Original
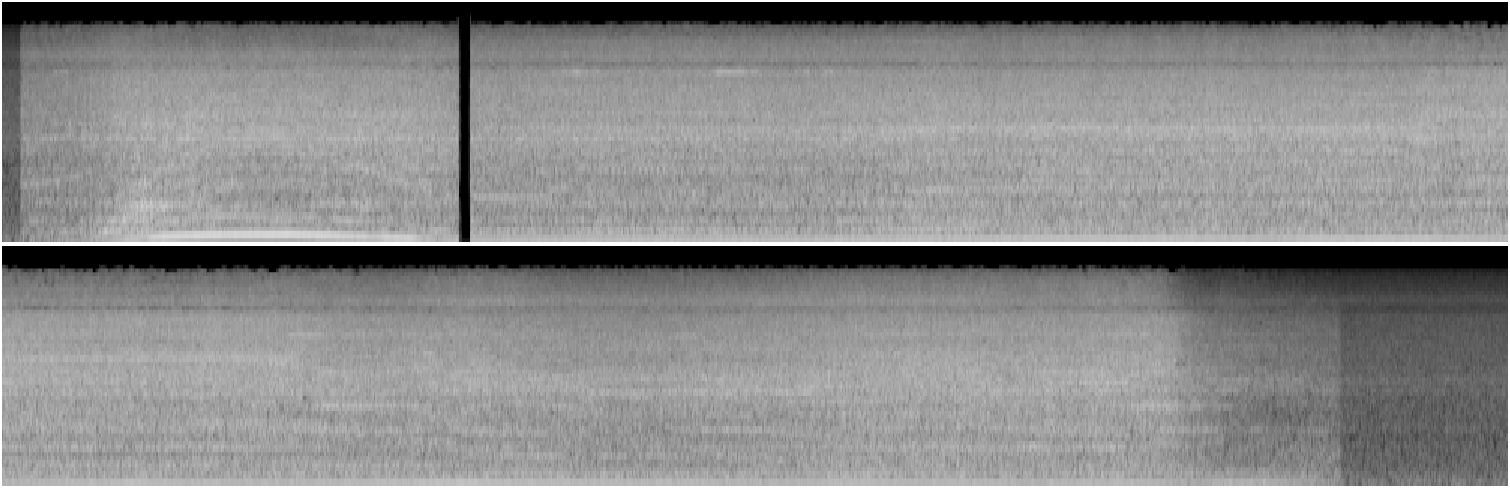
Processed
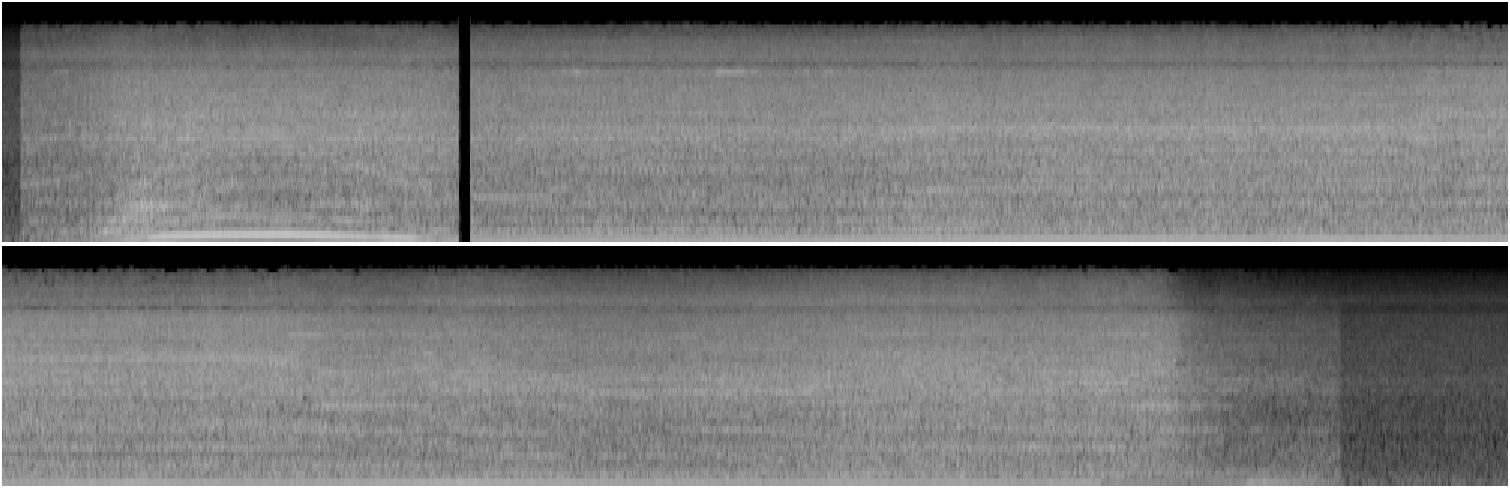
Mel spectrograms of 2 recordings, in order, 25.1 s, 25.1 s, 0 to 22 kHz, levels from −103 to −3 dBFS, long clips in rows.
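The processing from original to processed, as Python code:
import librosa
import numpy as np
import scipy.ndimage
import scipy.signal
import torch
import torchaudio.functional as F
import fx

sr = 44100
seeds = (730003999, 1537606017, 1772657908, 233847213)

y = fx.highpass(x, sr, hz=130.0, slope=12, at=(21.71, 22.92))
y = y * librosa.db_to_amplitude(-8.5)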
